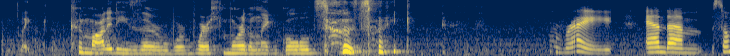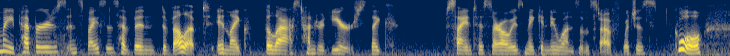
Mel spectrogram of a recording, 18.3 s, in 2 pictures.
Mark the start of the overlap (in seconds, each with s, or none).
none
